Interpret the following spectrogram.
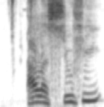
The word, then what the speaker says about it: Alaa Soufi: with hanging with extremists on the right and ala Sufi is that the correct pronunciation yes okay you have been uh associated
